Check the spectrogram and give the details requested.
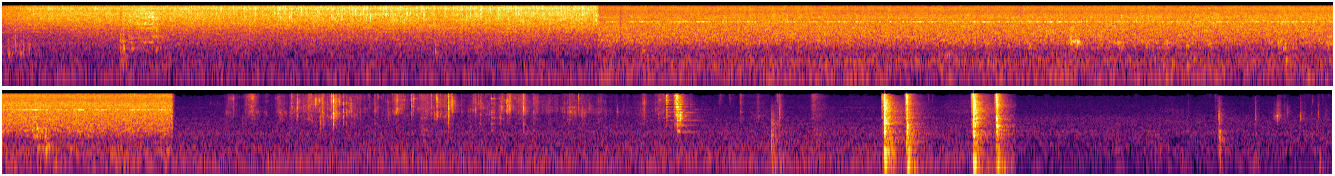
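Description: Chopped champignon mushrooms sizzling loudly in hot olive oil in a frying pan as they are stirred. About halfway the sizzle cuts off suddenly and gives way to light taps and clicks, with a few sharper knocks, as peeled hard-boiled eggs are handled and cut with a knife on a hard surface.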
